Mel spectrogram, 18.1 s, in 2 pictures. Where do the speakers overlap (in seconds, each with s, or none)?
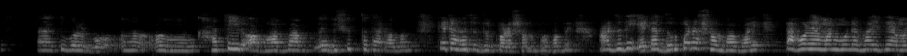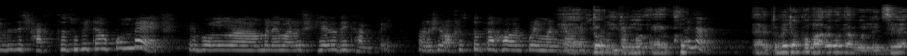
14.6 s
